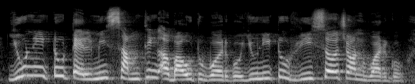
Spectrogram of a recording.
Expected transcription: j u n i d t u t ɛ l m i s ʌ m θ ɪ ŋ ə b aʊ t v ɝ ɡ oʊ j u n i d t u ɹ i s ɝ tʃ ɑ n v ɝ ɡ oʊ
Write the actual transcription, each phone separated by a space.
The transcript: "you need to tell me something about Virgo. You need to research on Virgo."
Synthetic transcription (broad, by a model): j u n i d t u t ɛ l m i s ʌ m t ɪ ŋ ə b aʊ t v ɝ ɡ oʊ j u n i d t u ɹ i s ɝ tʃ ɑ n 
